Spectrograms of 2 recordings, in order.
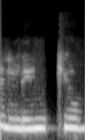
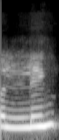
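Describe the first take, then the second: First: It is said as two syllables, like link queue. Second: It is said as one syllable, like link. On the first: "लिंक क्यू भी pronounce करते हैं" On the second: "कई लोग इसको लिंक भी pronounce करते हैं"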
